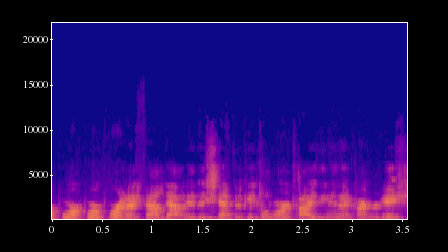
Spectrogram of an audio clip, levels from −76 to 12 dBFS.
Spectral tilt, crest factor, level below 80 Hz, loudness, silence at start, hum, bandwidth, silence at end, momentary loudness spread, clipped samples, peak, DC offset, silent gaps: -4 dB/octave; 18 dB; -66 dBFS; -21 LUFS; 0 s; none; 14.5 kHz; 0 s; 6 LU; under 0.1%; -4 dBFS; under 0.1%; none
